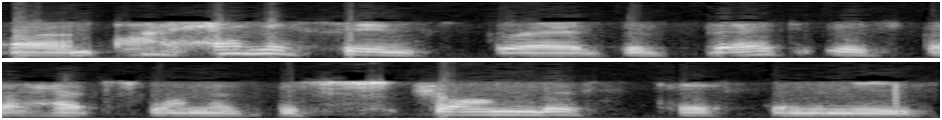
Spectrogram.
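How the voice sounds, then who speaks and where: A man's voice: medium pitch, moderate pace, slightly rough, no echo. A man, an academic, speaking as a regular guest on a radio devotional slot. He tells a story with many small restarts and laughs easily. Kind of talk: warm conversational devotional reflection. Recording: dry, phone-like radio line.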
